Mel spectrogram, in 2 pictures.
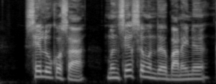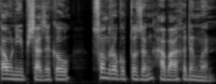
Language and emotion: Bodo, neutral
